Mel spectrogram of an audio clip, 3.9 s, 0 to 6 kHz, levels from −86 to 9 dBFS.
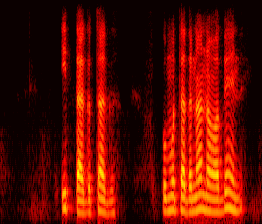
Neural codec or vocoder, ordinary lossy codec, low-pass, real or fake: codec, 16 kHz, 0.3 kbps, FocalCodec; Opus, 16 kbps; 5.4 kHz; fake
